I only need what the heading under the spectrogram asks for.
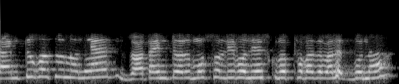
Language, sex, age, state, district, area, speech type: Assamese, female, 30-45, Assam, Barpeta, rural, conversation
